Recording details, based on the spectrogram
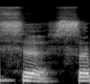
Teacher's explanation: एक प्रकार का रगड़ता हुआ वायु के साथ वर्ण निकलता है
